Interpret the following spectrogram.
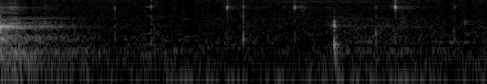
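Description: Near silence with a few faint, short clicks of a stylus tapping on a tablet screen while writing numbers by hand.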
